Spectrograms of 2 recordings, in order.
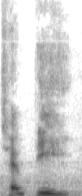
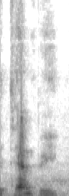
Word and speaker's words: Tempe: I notice you and everybody here says it Tempe. Out east where I'm from, we all say Tempe, but you're supposed to put the pronunciation. That's how we say it here.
